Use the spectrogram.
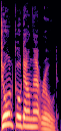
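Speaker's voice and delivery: put-on high, loud, hammy Irish accent; bad Irish accent. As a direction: play a chatty Irish local giving directions, Irish accent. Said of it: "it's a terrible Irish accent".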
